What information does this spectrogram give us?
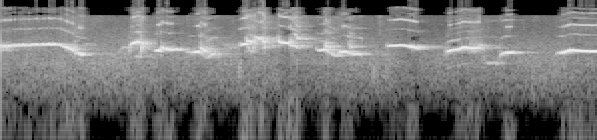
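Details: Captive black oriental magpie-robin of the Kalimantan form, a pet kept at home, singing on a rainy day: loud clear whistles sliding up and down, broken into short varied phrases with brief pauses.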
